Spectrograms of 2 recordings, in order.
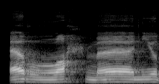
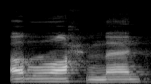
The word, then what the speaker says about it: الرحمن: Sehingga terbacalah Ar-Rahman, seharusnya hamzah wasal tipis, ra tebal, jangan was-shawab tarqiqu hamzah wa tafkhimur ra al-maftuhati bimaharah.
